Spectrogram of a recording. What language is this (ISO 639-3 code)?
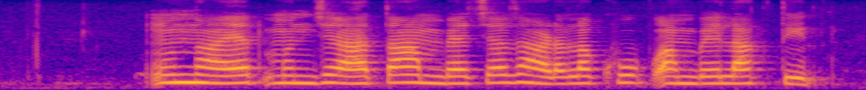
mar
